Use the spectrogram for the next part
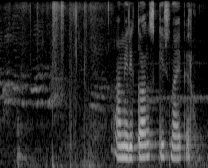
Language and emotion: Russian, neutral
